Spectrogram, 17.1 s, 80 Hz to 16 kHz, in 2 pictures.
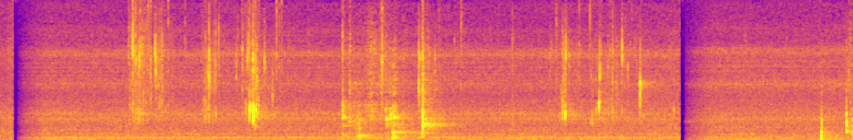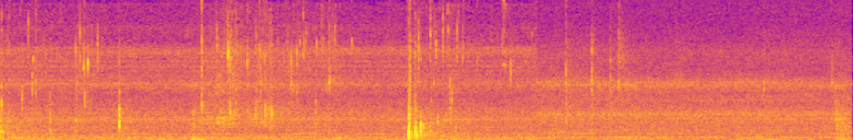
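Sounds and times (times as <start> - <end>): steady hum: 0.0 - 17.0
utensils and dishes clinking: 3.4 - 4.6.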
